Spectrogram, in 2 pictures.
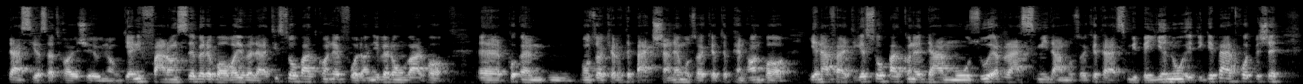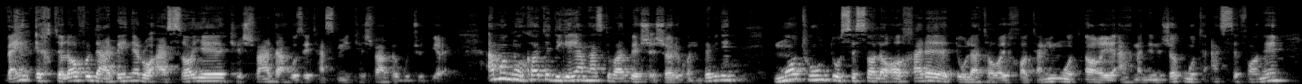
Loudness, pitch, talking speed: -18 LUFS, 155 Hz, 180 wpm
